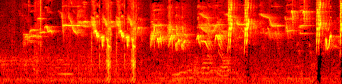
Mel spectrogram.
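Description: Oriental magpie-robin in full song: rich, varied whistled phrases with quick upward and downward sweeps, delivered almost without pause and high-pitched throughout.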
